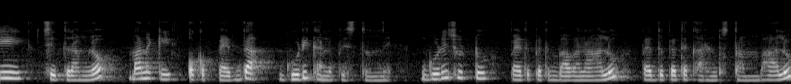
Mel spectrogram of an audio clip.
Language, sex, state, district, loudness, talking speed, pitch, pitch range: Telugu, female, Andhra Pradesh, Anantapur, -20 LUFS, 120 wpm, 220 Hz, 200-280 Hz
